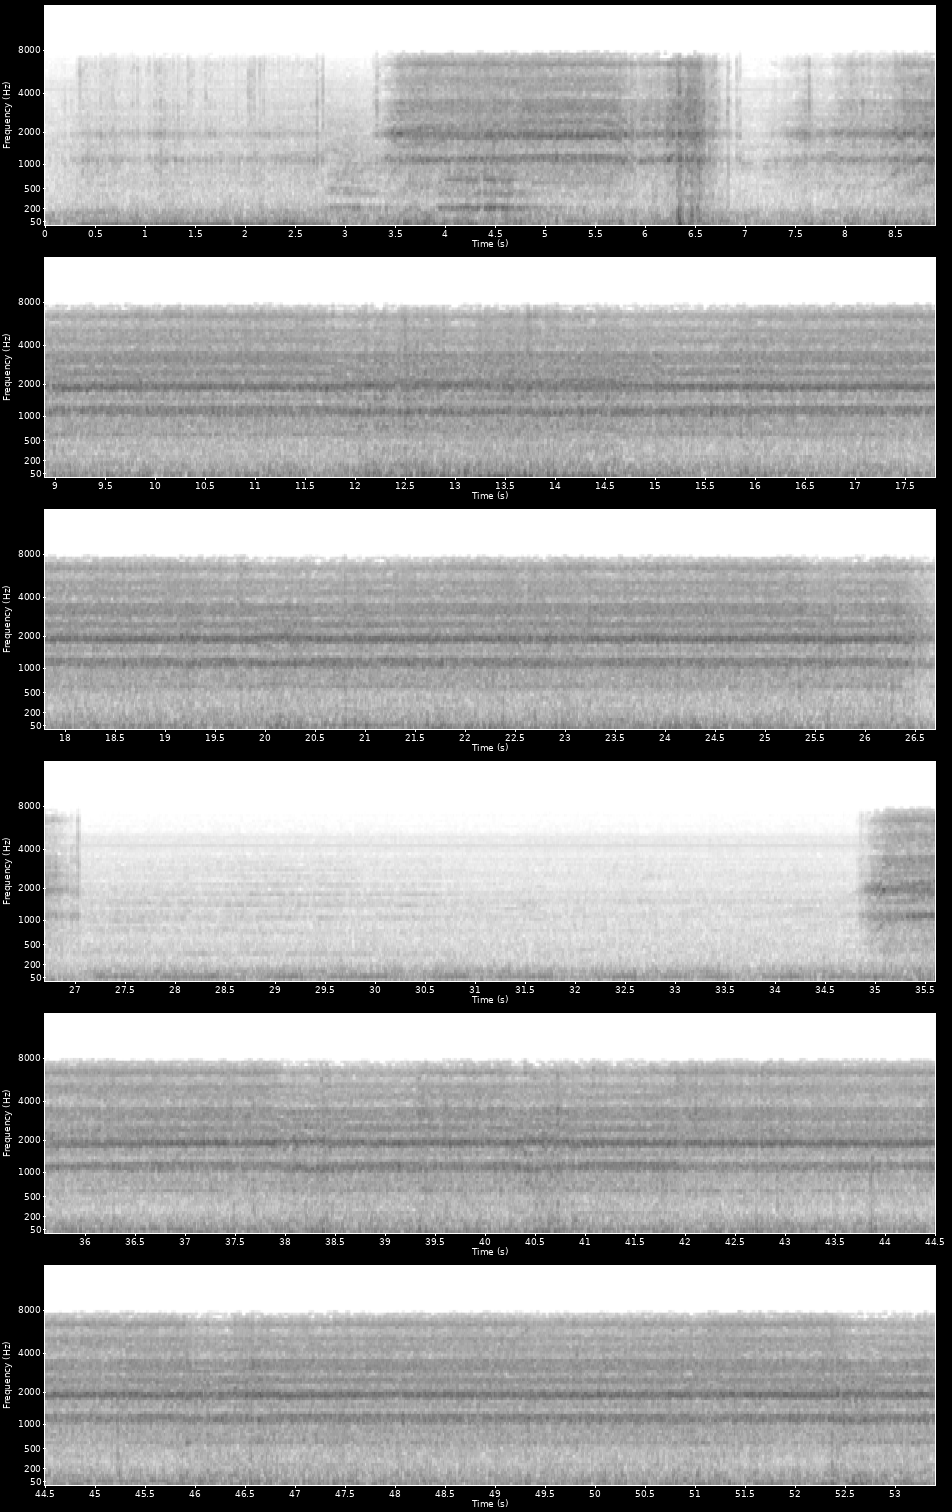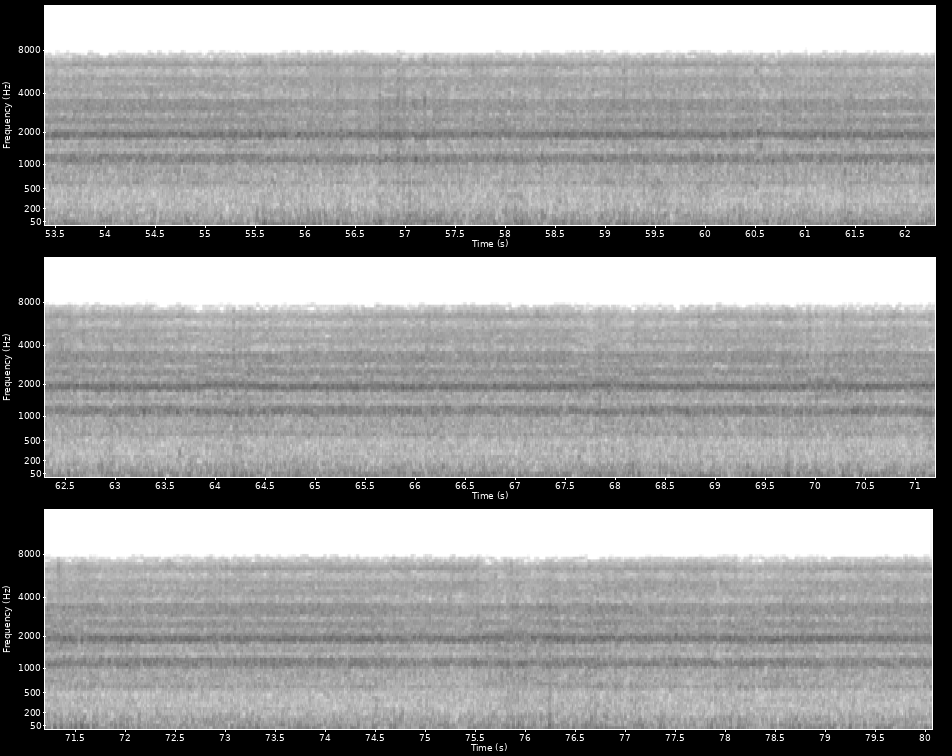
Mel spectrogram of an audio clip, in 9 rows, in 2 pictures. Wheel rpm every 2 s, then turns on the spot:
20, 40, 150, 30, 120, 160, 160, 160, 160, 160, 160, 160, 160, 40, 0, 0, 0, 60, 160, 160, 160, 160, 160, 160, 160, 160, 160, 160, 160, 160, 160, 160, 160, 160, 160, 160, 160, 160, 160, 160.
0-2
